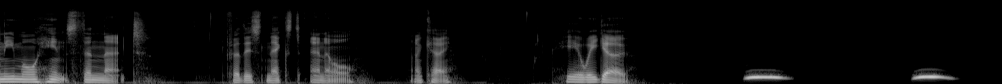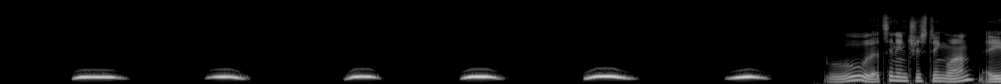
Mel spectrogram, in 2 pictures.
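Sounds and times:
speech: 0.0s - 1.5s, 2.3s - 4.6s, 5.6s - 6.4s, 18.3s - 20.0s
owl hooting: 7.5s - 7.9s, 9.2s - 9.6s, 10.8s - 11.3s, 12.1s - 12.5s, 13.5s - 13.8s, 14.6s - 15.1s, 15.9s - 16.4s.

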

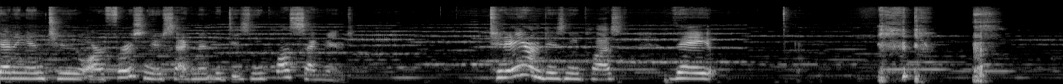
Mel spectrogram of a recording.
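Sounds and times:
speech: 0.0s - 3.6s, 4.9s - 7.3s, 8.8s - 10.0s
person clearing throat with dust caught in it: 8.8s - 10.1s
person coughing with dust in throat: 8.8s - 10.1s.

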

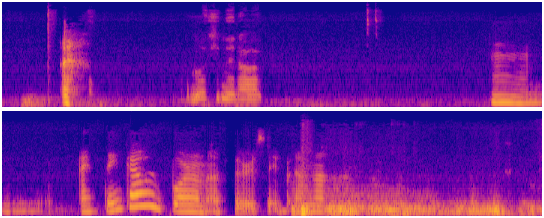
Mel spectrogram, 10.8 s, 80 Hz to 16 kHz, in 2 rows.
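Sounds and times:
speech: 0.6s - 0.8s, 2.1s - 2.7s, 4.9s - 5.6s, 6.2s - 9.1s
thunder rumbling during a storm with lightning: 1.9s - 2.6s, 4.9s - 10.7s.

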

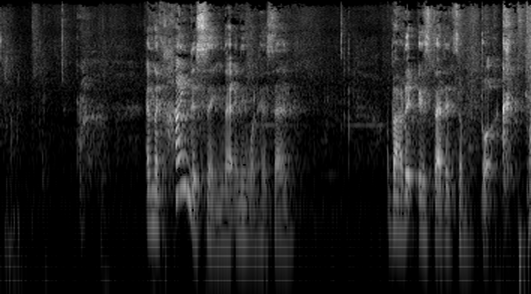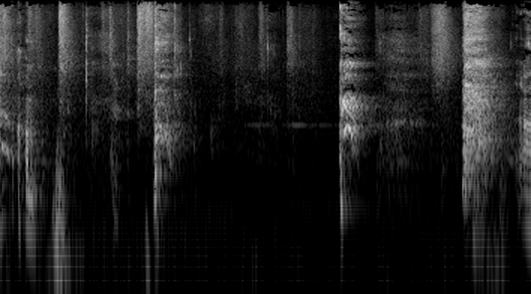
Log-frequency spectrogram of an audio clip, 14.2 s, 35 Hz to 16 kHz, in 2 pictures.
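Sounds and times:
speech: 2.0s - 4.0s, 5.2s - 7.9s
person in a long unintended fit of loud coughing: 6.8s - 7.8s, 8.5s - 9.7s, 11.6s - 12.1s, 13.2s - 14.1s.

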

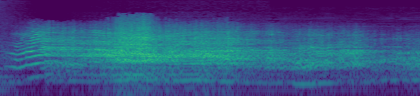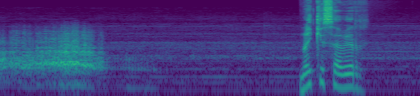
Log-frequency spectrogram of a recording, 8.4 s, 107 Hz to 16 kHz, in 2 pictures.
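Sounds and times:
distant bear crying in suffering and pain: 0.0s - 5.9s
speech: 7.2s - 8.0s.

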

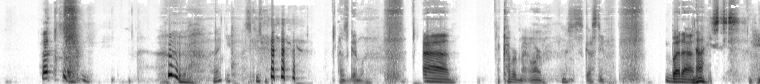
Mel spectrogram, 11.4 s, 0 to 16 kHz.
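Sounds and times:
person sneezing: 0.6s - 1.4s
speech: 0.6s - 1.4s, 2.4s - 4.4s, 5.1s - 5.7s, 6.4s - 6.9s, 7.6s - 11.4s
laughter: 3.8s - 4.6s.

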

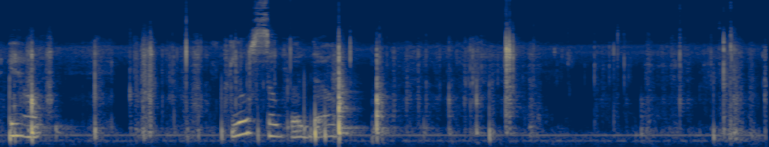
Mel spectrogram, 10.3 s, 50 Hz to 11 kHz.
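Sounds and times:
low steady hum: 0.0s - 10.2s
speech: 3.2s - 4.8s
expired crunchy slime with broken fruit beads being squeezed: 4.6s - 9.9s.

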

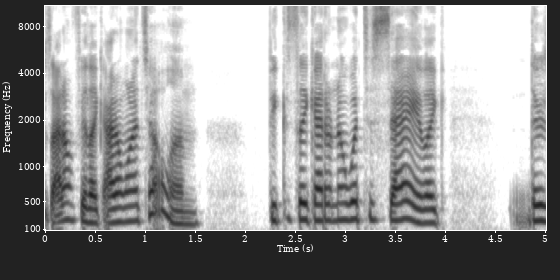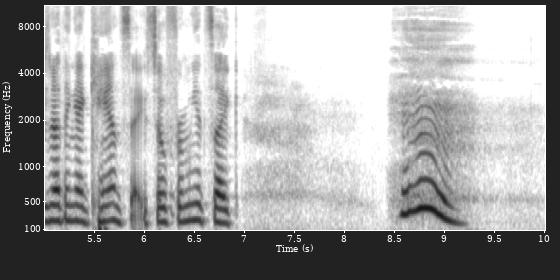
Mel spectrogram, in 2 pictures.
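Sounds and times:
speech: 0.0s - 1.6s, 2.2s - 4.1s, 4.7s - 7.2s, 8.5s - 9.3s
human yawn late at night: 8.5s - 9.6s.

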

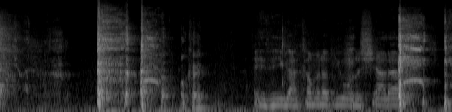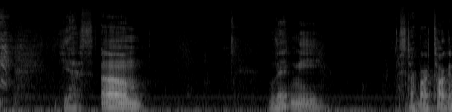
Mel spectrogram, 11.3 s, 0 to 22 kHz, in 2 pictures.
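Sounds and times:
quiet breathy noise: 0.0s - 1.0s, 5.7s - 6.4s, 7.8s - 9.0s
person coughing: 0.0s - 2.2s, 5.0s - 5.9s
speech: 2.4s - 5.4s, 6.4s - 7.5s, 9.0s - 9.8s, 10.7s - 11.3s.

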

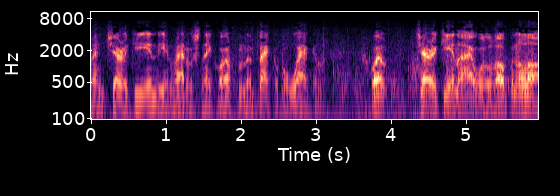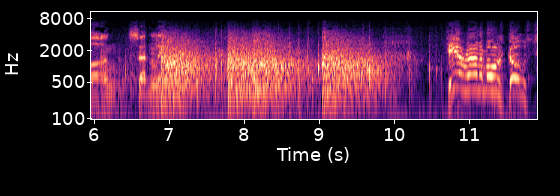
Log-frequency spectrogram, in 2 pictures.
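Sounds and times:
speech: 0.0s - 7.4s, 10.8s - 11.9s
rapid volley of gunshots: 6.6s - 10.2s.

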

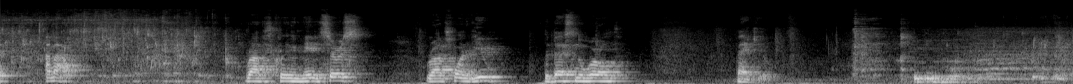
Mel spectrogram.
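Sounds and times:
speech: 0.0s - 1.1s, 2.4s - 6.3s, 7.4s - 7.9s, 9.1s - 10.5s
toilet flushing: 0.0s - 2.6s, 9.0s - 10.7s.

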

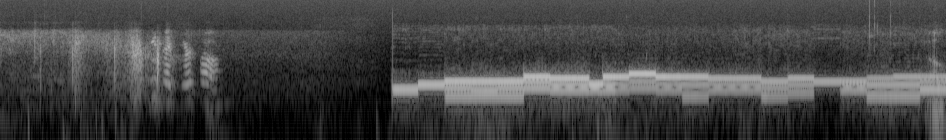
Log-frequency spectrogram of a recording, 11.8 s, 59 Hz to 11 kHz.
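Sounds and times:
telephone hold music on a call to a coffee shop: 4.9s - 11.8s
brief click: 10.8s - 11.2s.

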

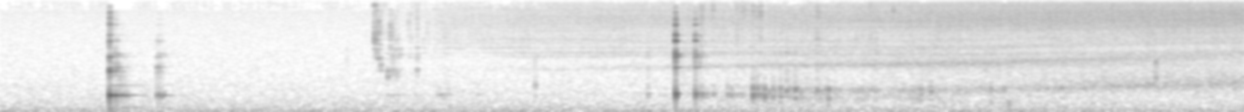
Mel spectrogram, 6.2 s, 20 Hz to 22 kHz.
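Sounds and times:
glass clinks and taps: 0.6s - 0.9s
champagne mimosa fizzing as it is poured into a glass: 1.9s - 6.2s.

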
